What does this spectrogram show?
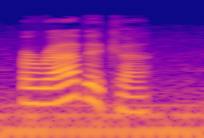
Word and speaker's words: Arabica: world is absolutely addicted to and it is Arabica Arabica are coffee beans connected to Arabia where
